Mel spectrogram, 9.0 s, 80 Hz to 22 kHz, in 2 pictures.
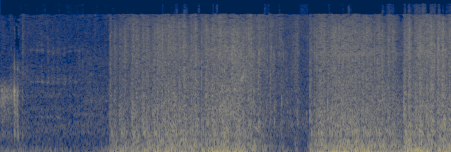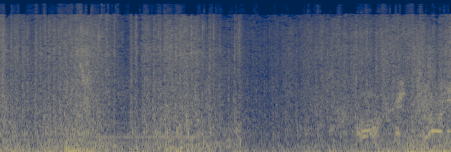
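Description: Bursts of rapid automatic gunfire from units in the real-time strategy game StarCraft 2, Wings of Liberty campaign, rattling almost continuously at a steady loud level with mechanical clatter, a short pause partway through, and voices mixed in.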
